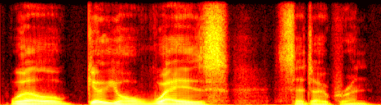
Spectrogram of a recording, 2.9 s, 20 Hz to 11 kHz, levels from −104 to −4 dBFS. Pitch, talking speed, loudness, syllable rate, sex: 95 Hz, 125 wpm, -17 LUFS, 3.5 syllables/s, male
